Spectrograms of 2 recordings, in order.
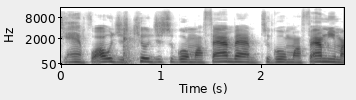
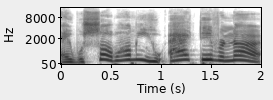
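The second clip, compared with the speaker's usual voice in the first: loud, raised, hollered yell; 8 semitones higher, 6 dB louder than usual. Retelling doing time, calling to the homies on the top tier, retelling yelling. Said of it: "I'm yelling at the homies like".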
